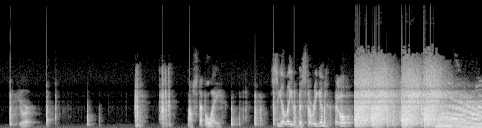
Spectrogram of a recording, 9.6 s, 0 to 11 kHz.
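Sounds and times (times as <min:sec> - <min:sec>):
speech: 0:00.4 - 0:00.8, 0:03.8 - 0:04.6, 0:05.5 - 0:09.4
gunshots fired up a spiral staircase: 0:07.1 - 0:09.0.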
